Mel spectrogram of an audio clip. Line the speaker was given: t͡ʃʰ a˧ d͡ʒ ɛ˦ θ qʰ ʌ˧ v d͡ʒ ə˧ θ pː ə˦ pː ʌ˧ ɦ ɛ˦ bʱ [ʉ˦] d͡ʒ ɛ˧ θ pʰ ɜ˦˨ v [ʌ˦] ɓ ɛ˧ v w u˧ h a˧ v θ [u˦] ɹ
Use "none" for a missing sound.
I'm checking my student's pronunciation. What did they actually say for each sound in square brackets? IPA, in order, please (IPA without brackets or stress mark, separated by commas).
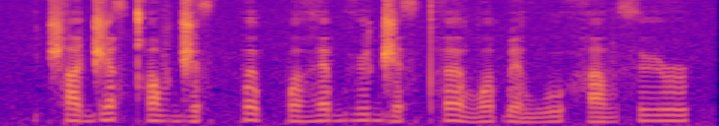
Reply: ʉ˦, ʌ˦, ʉ˦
